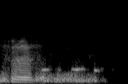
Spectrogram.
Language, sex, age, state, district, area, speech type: Tamil, male, 45-60, Tamil Nadu, Sivaganga, urban, conversation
